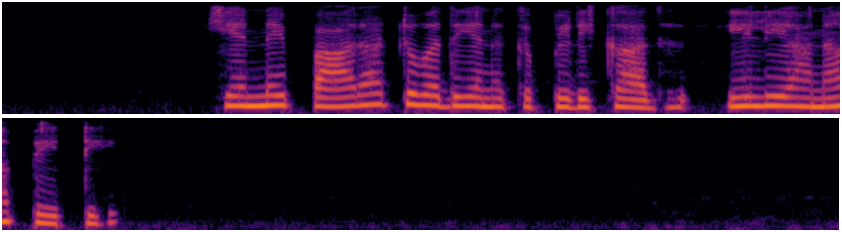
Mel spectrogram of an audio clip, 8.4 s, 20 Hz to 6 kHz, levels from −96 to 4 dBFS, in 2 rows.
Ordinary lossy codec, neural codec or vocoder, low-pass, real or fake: none; none; 5.4 kHz; real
